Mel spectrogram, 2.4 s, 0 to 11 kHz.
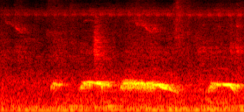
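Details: Tame spotted dove used as a decoy bird, cooing naturally in the full 'hậu một' pattern in the afternoon at 4:30. Four soft, hollow coos in a short phrase: two brief notes, then a long drawn-out coo, then a final falling note.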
